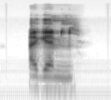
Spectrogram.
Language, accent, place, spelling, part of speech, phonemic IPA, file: French, France, Lyon, agami, noun, /a.ɡa.mi/, LL-Q150 (fra)-agami.wav
- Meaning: agami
